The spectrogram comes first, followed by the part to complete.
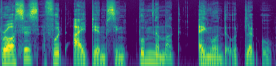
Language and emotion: Manipuri, neutral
